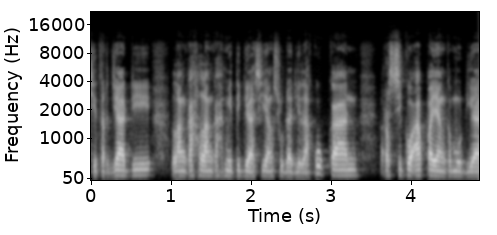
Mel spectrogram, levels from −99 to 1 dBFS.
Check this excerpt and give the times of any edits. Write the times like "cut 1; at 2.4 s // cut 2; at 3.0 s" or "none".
none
